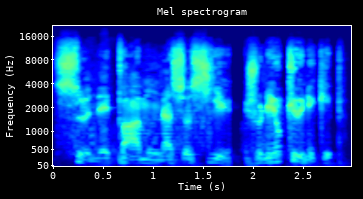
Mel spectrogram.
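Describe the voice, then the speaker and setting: A man playing a gruff, boastful superhero cat in a French cartoon dub, with a pompous, dramatic delivery. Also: on the low side, expressive, unhurried. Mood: dismissive. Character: gruff, boastful male lone superhero cat, easily disgusted.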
